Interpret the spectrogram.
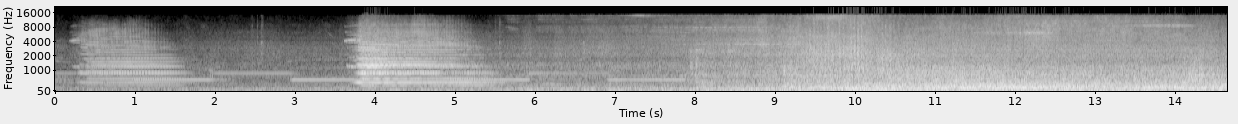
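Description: An Argo Bromo Anggrek express train's diesel locomotive sounds its multi-tone horn in two blasts, the second louder. Then the train passes close by, with a loud rumble and wheel clatter that builds from about halfway through and holds.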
